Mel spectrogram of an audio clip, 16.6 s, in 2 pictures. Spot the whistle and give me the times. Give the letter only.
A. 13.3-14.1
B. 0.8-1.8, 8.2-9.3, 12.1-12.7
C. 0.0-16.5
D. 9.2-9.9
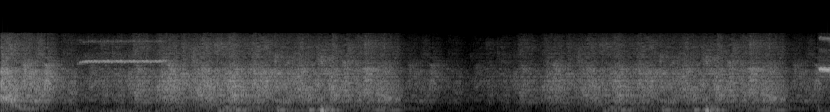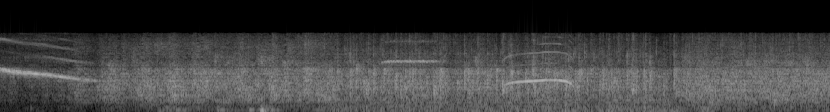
B.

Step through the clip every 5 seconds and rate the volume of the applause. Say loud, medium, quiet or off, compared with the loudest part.
medium, medium, loud, loud.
